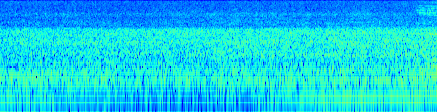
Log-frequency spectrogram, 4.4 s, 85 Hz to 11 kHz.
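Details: 2015 Hyundai i20 test drive at speed after replacing brake pads and discs on both sides: smooth even low road rumble, earlier shudder above 120 km/h and wheel bearing noise gone; running clean.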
